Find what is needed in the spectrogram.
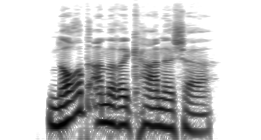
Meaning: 1. comparative degree of nordamerikanisch 2. inflection of nordamerikanisch: strong/mixed nominative masculine singular 3. inflection of nordamerikanisch: strong genitive/dative feminine singular
- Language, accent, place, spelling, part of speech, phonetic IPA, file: German, Germany, Berlin, nordamerikanischer, adjective, [ˈnɔʁtʔameʁiˌkaːnɪʃɐ], De-nordamerikanischer.ogg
